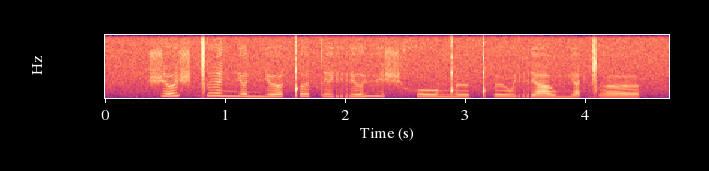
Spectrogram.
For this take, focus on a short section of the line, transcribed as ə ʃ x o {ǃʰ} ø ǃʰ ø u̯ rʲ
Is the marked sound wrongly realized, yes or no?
yes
